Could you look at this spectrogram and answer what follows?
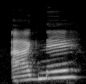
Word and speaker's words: Agne: with me the beautiful now I hope I pronounce this correctly correctly agne is that how you say your last name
